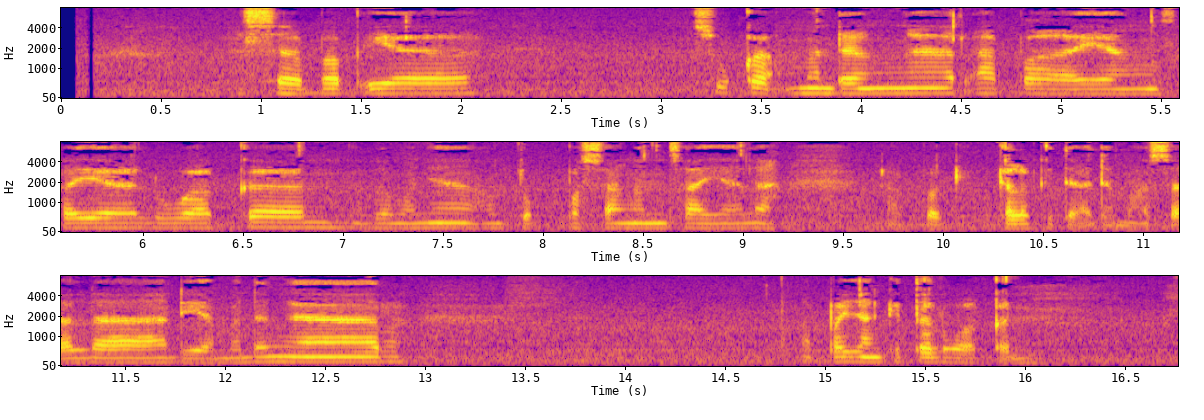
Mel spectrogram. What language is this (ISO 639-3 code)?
msi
